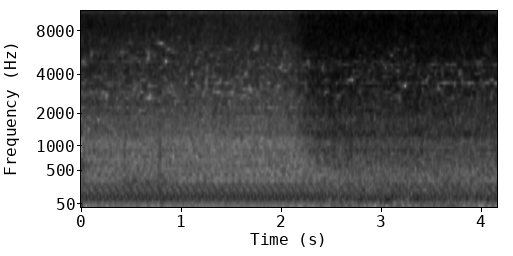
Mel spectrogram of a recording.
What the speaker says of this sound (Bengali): জল দিয়ে নেবে।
